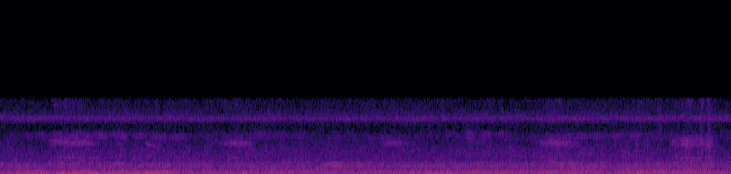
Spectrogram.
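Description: Honey bees produce a dense, steady, low buzzing hum with a slightly wavering pitch.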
